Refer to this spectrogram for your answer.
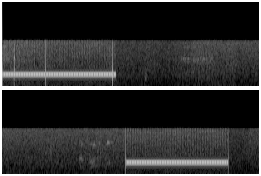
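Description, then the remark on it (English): A steady, loud ringback tone sounds twice, each burst lasting roughly a second and a half, separated by a long quiet gap of faint line hiss, as an outgoing phone call rings a guest during a live on-air show. “Let's see if we can get Chris on the road, on the phone now.”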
